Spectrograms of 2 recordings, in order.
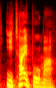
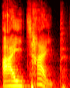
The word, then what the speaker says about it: Itaipu: In Latin America, is this Spanish or Portuguese? This shouldn't be Spanish, this should be indigenous - they say Itaipu, kind of strange, Itaipu.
